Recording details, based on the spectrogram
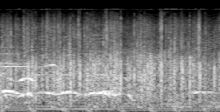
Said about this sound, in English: The people have spoken, and this year's winner is Mom's Basement Records. You can all applaud now or, or throw your hats in the air and cheer.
